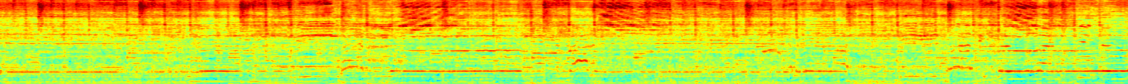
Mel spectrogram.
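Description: Indie rock band playing live and loud through a club PA, with electric guitar and a sung vocal line over a steady full-band texture.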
